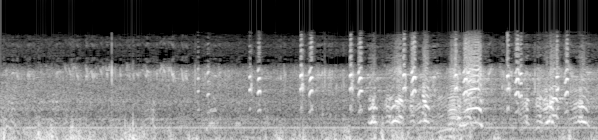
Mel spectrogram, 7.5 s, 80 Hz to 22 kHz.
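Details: Bald eagle female during laying of her fifth egg, 8:40 AM, March 1, 2014. After a quieter start, scattered clicks lead into a burst of rapid, squealing, high harmonic chirps in the second half, above a steady low hum.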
